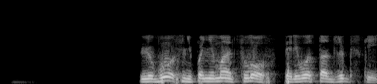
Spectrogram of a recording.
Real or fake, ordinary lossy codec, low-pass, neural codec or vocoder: real; AAC, 16 kbps; 7.2 kHz; none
